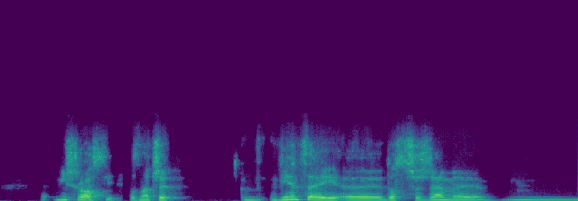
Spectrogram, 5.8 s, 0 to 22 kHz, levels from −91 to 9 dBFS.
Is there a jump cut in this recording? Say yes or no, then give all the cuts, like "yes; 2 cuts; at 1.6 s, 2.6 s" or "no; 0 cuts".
yes; 1 cut; at 1.2 s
